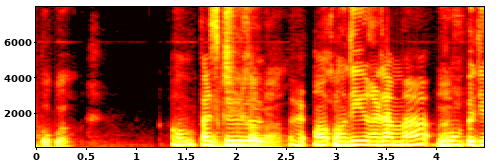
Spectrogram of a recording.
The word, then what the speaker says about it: Rama: Parce on que dit Rama. on dit Rama ou Ouais. on peut dire Ram. On prononce pas, en sanskrit, on ne prononce pas forcément le A à la fin.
